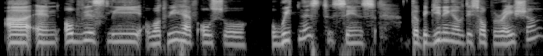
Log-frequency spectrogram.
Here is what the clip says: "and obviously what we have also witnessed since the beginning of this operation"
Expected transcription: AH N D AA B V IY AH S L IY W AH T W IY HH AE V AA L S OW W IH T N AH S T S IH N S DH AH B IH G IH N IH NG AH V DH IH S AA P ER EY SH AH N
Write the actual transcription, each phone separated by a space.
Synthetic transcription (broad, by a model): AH N D AA B V IY AH S L IY W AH T W IY HH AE V AA L S OW W IH T N AH S T S IH N S DH AH B IH G IH N IH NG AH V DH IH S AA P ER EY SH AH N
